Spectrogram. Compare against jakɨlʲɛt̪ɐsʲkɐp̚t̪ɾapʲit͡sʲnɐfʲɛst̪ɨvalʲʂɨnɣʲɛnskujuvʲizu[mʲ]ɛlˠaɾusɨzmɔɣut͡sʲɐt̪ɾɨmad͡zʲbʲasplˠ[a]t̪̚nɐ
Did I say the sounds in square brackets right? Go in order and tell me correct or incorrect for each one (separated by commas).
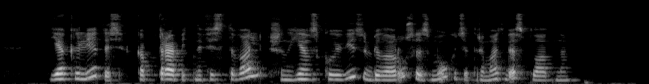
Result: incorrect, correct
